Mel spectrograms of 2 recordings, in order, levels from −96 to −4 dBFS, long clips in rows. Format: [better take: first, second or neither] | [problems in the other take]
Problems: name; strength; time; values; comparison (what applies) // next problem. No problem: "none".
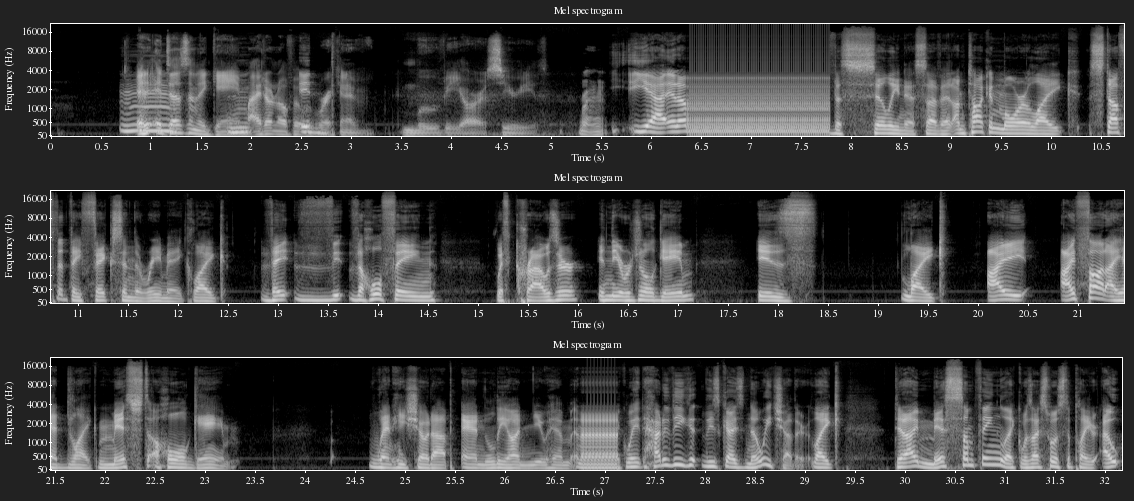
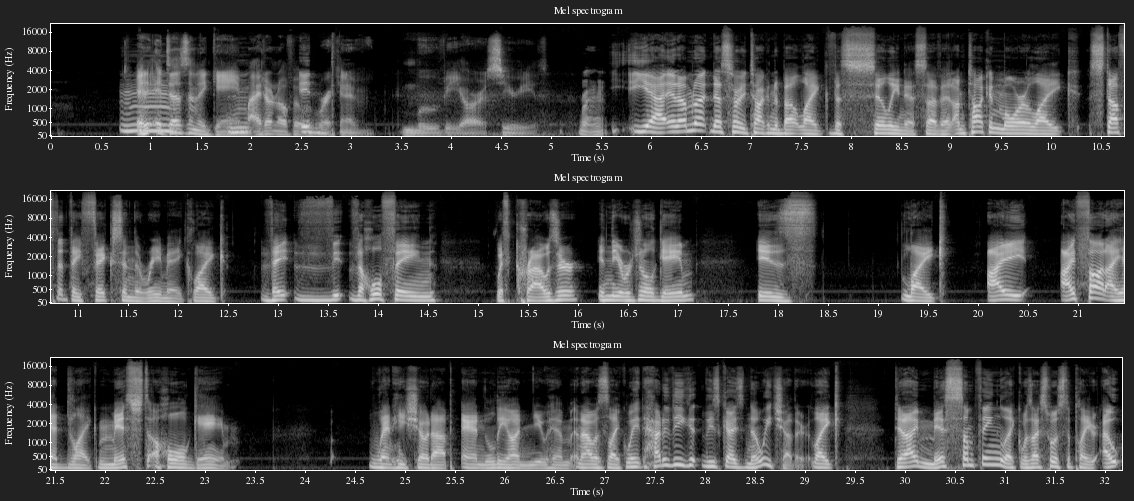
second | audio freezing; at 6.5 s for 1.5 s and at 27 s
